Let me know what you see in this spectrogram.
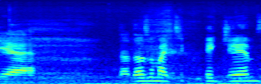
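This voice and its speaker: Over noticeable background noise, a man with an American accent speaks at a moderate pace with fairly even intonation. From US, Colorado. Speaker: bare knuckle fighter. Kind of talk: casual interview.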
